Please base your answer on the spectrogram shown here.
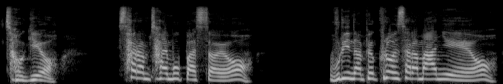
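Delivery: understated protective protest; defensive, shielding someone. A narrator's reading. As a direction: stick up for your partner insistently. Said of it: "그놈을 또 감싸며 이러더라고요".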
